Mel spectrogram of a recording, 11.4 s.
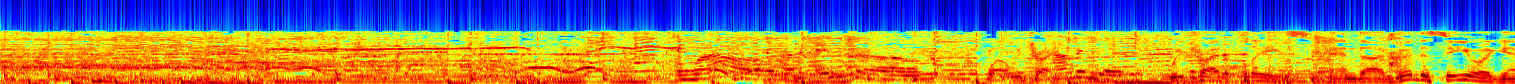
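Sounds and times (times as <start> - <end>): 
crowd yells: 0.0 - 5.9
audience cheering and shouting welcoming a speaker: 0.0 - 10.4
laughter: 5.2 - 6.4, 8.0 - 11.1
speech: 7.8 - 11.3.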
